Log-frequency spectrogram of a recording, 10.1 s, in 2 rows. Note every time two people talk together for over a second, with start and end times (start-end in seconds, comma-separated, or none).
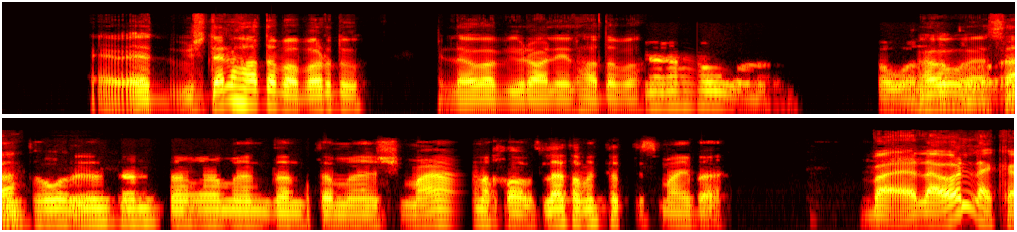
none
